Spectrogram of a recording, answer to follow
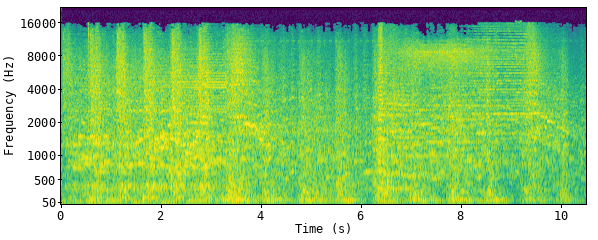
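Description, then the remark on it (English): Loud, dense orchestral horror score with tense sustained tones and repeated sharp percussive stabs, played continuously for about ten seconds with no talking. “I'll play the comparison now.”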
